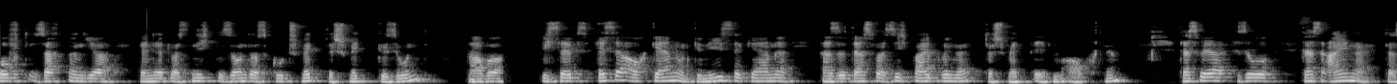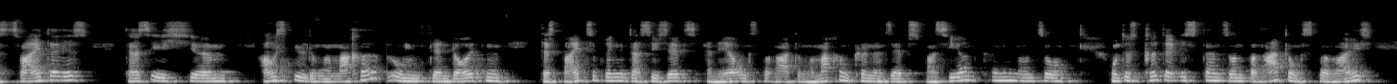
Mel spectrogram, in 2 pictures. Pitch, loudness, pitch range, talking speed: 150 Hz, -19 LUFS, 135-165 Hz, 150 wpm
